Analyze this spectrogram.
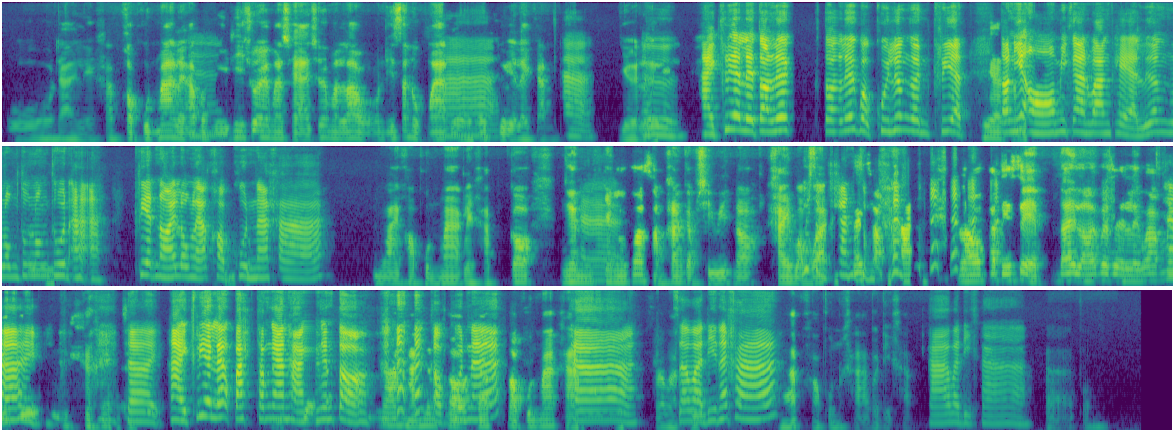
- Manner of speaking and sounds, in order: distorted speech; unintelligible speech; tapping; laughing while speaking: "สำคัญ"; laugh; laughing while speaking: "ใช่"; chuckle; other background noise; unintelligible speech; laugh
- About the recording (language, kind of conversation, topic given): Thai, unstructured, คุณเคยรู้สึกกังวลเรื่องเงินบ้างไหม?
